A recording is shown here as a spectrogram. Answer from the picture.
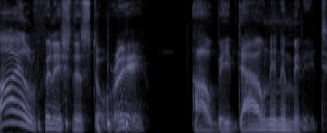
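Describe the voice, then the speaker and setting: Using a cartoonish character voice, a man talks in a fairly low pitch at a fairly slow pace. His tone is cheerful. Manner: cheerful, chuckling.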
